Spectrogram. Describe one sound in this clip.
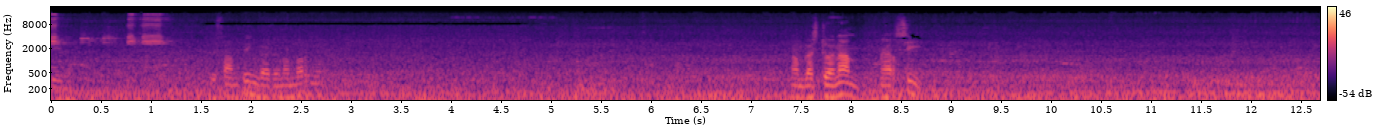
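A large bus engine rumbles steadily nearby.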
